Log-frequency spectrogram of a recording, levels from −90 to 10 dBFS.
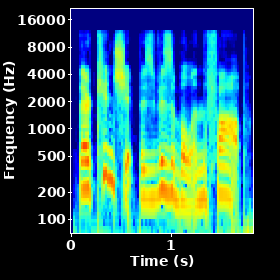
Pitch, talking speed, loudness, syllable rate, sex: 195 Hz, 230 wpm, -19 LUFS, 6.2 syllables/s, female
